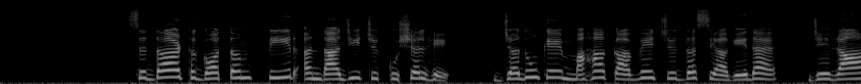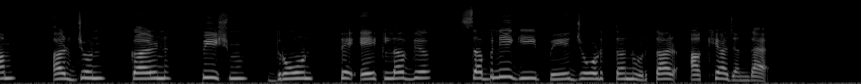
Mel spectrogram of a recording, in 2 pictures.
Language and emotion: Dogri, neutral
